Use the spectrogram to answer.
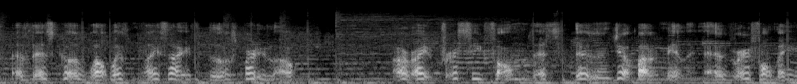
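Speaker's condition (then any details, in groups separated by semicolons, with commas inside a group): Cerebellar ataxia from brain tumour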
